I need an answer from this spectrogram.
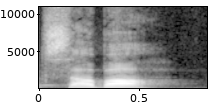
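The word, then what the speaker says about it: sabah (צבא): The word hosts here is the Hebrew word sabah, T-S-A-B-A. The T is silent, sabah in Hebrew.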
